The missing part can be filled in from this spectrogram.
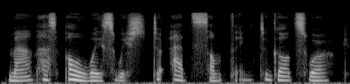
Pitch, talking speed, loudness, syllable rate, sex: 185 Hz, 170 wpm, -22 LUFS, 4.3 syllables/s, female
